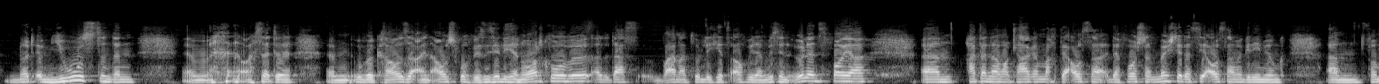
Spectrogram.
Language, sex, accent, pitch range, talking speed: German, male, German, 100-120 Hz, 200 wpm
